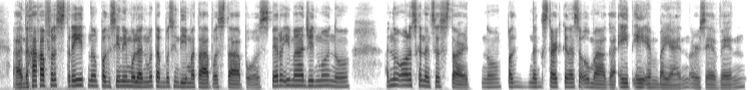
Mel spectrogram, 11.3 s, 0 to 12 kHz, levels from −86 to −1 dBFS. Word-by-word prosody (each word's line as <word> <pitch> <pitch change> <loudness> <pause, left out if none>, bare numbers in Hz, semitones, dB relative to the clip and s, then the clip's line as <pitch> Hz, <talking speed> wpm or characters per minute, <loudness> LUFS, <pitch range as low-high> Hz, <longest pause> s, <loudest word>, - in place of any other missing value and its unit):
ah, 120 +1 +1
nakaka-frustrate 200 +5 +5
'no, 190 - 0
'pag 175 -3 -2
sinimulan 175 -3 +2
mo 170 +2 -5
tapos 160 0 -1
hindi 150 -2 -1
matapos-tapos. 135 -5 +1
Pero 180 +2 +1
imagine 195 -1 +2
mo 190 0 -5
'no, 165 -1 -7 0.5
anong 210 +2 -4
oras 200 +1 +1
ka - - 0
nag-s-start 165 -9 -1 0.2
'no, 145 +1 -10
'pag 155 0 -3 0.2
nag-start 150 +1 -1
ka 155 - 0
na 150 - -2
sa - - 0
umaga 125 -5 -3
8 145 0 -1
AM 125 -3 -2
ba 115 - -3
'yan 110 +5 -7
or 120 -2 -4
7? 110 +6 -6
150 Hz, 160 wpm, -23 LUFS, 125-180 Hz, 0.5 s, nakaka-frustrate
